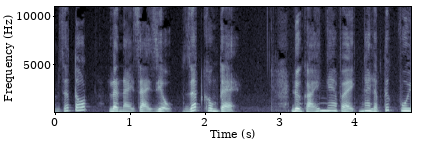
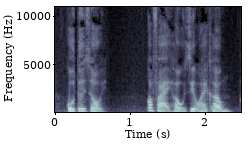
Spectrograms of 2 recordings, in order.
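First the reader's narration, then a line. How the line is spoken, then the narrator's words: Smiling. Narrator (Vietnamese): Trần Mạn Hồng mỉm cười nói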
